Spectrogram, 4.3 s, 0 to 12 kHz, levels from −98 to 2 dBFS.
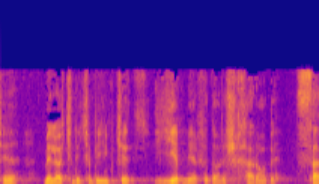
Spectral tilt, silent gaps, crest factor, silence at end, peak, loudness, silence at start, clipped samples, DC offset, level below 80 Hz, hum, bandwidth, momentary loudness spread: -4 dB/octave; none; 20 dB; 0 s; -2 dBFS; -22 LUFS; 0 s; under 0.1%; under 0.1%; -64 dBFS; none; 7.8 kHz; 11 LU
